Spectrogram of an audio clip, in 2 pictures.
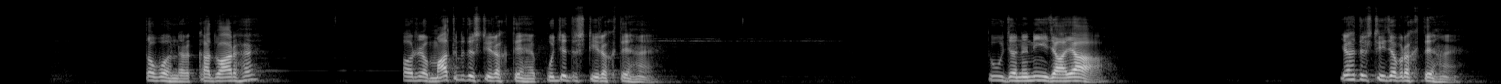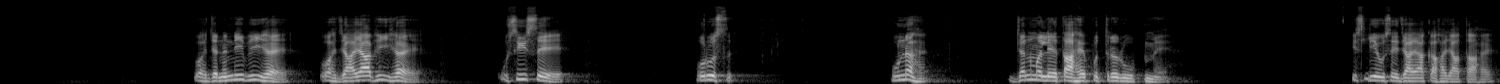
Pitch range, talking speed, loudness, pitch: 120-180 Hz, 95 wpm, -22 LUFS, 155 Hz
